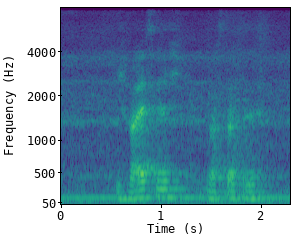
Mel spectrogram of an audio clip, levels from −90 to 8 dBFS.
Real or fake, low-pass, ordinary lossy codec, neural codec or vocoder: fake; none; none; codec, 16 kHz, 6 kbps, DAC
